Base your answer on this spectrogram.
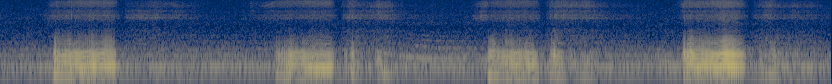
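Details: Two-month-old blue Great Dane puppy taking a morning nap, snoring in four rattling breaths spaced unevenly over eight seconds, with quieter breathing between them.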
